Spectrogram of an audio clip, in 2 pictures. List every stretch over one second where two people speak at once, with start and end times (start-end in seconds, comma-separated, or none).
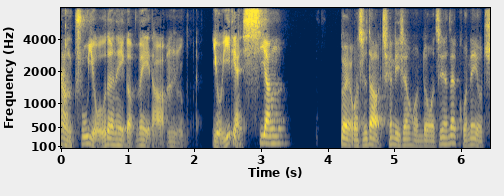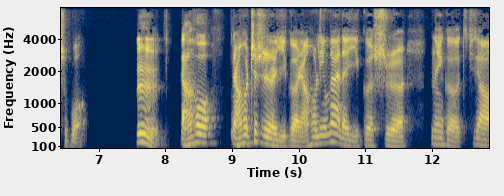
none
